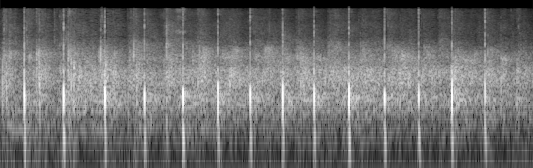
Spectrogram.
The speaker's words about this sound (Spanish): Denle otro aplauso a Dios, por favor.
